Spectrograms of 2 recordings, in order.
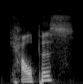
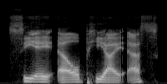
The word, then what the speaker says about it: Calpis: They have this soda here called Calpis, Calpis. It's pronounced Kadupis in Japanese katakana form, but like you can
